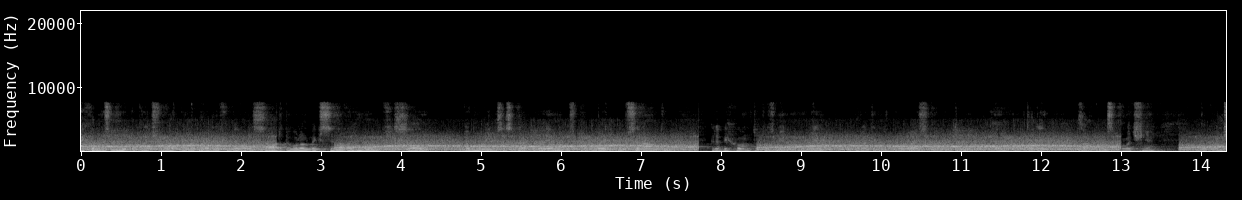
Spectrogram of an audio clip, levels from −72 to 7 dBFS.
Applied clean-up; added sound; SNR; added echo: none; Wind; -3 dB; reverberation time 0.6 s.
